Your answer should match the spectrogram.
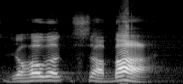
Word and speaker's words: Jehovah Sabaoth: The emphasis is on the second half. So it's Jehovah Sabaoth.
